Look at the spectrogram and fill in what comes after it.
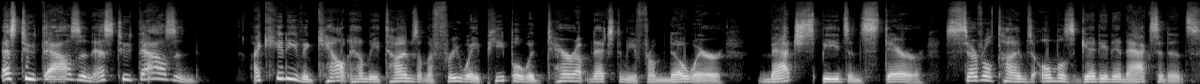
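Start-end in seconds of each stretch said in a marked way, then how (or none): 0.0-2.0 high-pitched screaming at full volume. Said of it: "screaming at the top of her lungs".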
